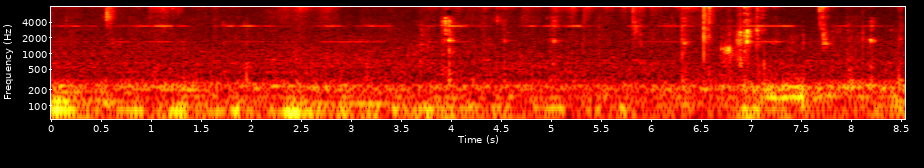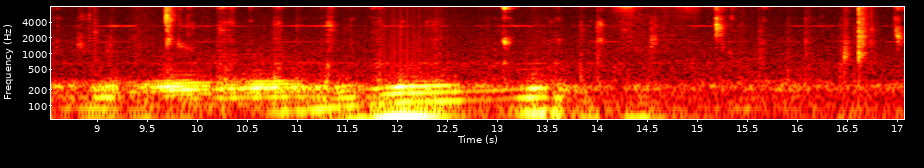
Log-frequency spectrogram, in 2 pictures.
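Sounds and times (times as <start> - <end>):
crunchy chewing: 3.7 - 17.0.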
